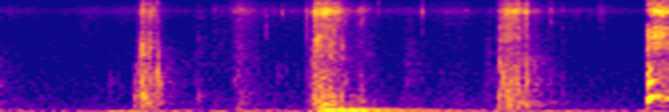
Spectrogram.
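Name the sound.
imitated fart sound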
